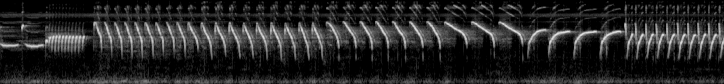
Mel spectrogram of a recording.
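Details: Canary song for training young and non-singing canaries: a long run of rapid downward-sweeping whistled notes, then looping slurred phrases and a fast buzzy trill at the end, all high-pitched and clean.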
